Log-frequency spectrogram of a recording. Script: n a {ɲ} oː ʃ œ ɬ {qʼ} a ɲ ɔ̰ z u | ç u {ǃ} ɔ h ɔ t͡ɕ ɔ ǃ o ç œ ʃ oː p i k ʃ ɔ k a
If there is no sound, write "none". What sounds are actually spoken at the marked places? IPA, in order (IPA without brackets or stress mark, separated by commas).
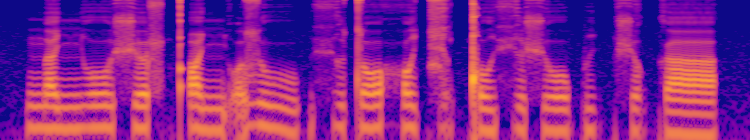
ɲ, qʼ, t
